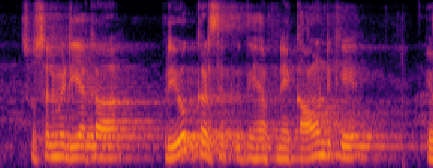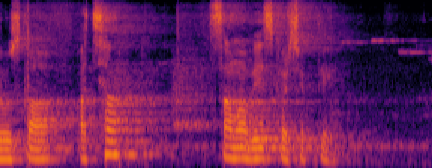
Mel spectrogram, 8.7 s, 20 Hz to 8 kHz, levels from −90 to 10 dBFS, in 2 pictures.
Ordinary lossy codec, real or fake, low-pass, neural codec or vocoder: none; real; none; none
